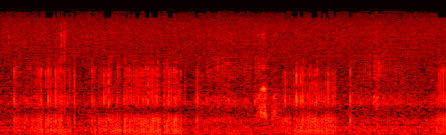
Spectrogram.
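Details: Pet cat chilling inside a gym belt purrs in a low, even rumble that pulses with each breath in and out, with a soft brief chirp-like sound in the middle.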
